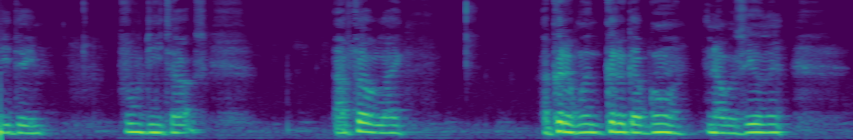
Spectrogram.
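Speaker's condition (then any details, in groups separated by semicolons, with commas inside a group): Cerebral palsy, spastic diplegia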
